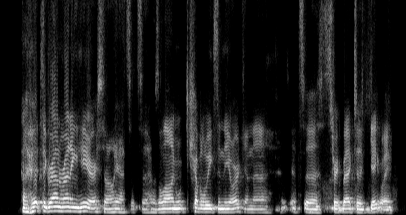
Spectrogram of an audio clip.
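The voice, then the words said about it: Tired-sounding voice. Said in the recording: “you sound tired.”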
